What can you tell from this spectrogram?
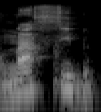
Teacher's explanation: o som do S aqui, ele é engolido pelo C, certo? Observem, ele é engolido, ou seja, essas duas letrinhas, o S e o C, está formando o som de uma letra só. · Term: dígrafo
